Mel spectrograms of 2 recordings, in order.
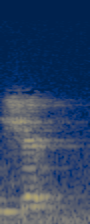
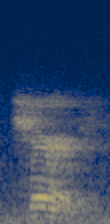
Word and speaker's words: Schurg: Sure. Sure. It's like saying sure with a G at the end.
